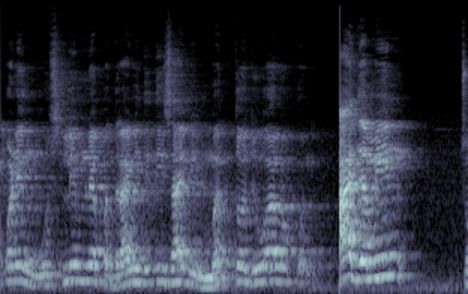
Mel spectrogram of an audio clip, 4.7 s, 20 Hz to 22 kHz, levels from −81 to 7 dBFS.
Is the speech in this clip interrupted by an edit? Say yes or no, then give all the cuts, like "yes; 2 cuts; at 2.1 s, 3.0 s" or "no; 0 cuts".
yes; 1 cut; at 3.4 s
